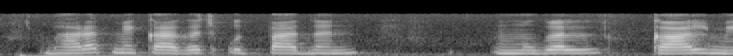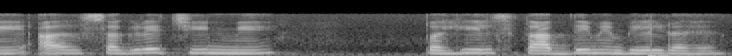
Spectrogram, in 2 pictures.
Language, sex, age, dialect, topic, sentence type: Magahi, female, 31-35, Western, agriculture, statement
